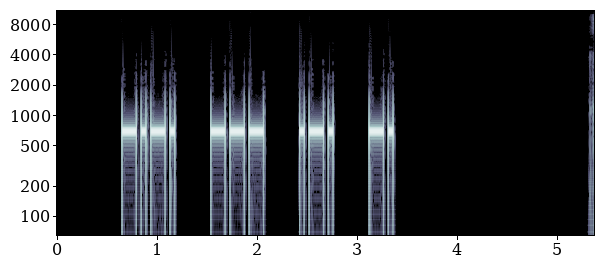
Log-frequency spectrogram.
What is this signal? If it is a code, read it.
Morse code, heard as a keyed tone, about 25 wpm, spaced as for 16 wpm, 700 Hz. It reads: CORN
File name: course / 25:10wpm / 094 Lesson 16f - Letter c - Words 25wpm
